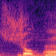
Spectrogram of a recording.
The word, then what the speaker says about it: Shogun: Não fala Shogun, não existe Shogun. Sílaba tônica não, é Shogun.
